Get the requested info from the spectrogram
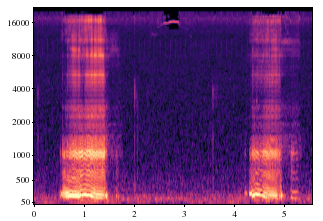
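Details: A female Shih Tzu, a first-time mother, snores loudly with two long rasping, rattling breaths separated by a quiet pause.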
